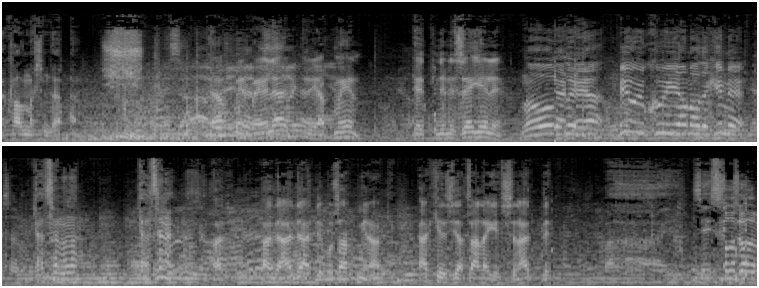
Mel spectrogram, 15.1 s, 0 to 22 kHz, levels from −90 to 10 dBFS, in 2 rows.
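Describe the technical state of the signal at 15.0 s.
Frames out of order affect the audio from 14.75 to 14.99 s: two adjacent runs of four frames, each 104.5 ms, were decoded in swapped order. The stretch plays with its halves exchanged, giving a garbled flutter, and no time lost.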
